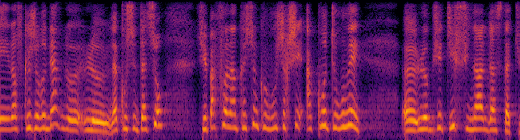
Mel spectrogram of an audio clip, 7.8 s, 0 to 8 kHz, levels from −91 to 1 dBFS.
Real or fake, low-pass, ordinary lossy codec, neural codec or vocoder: fake; 7.2 kHz; Opus, 24 kbps; codec, 24 kHz, 0.9 kbps, WavTokenizer, large speech release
